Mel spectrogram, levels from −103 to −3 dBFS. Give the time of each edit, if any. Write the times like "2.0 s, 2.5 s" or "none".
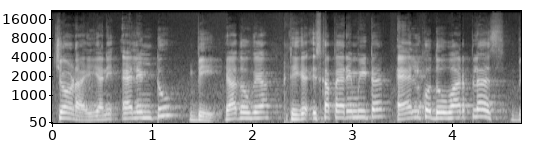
1.7 s, 2.3 s, 3.4 s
